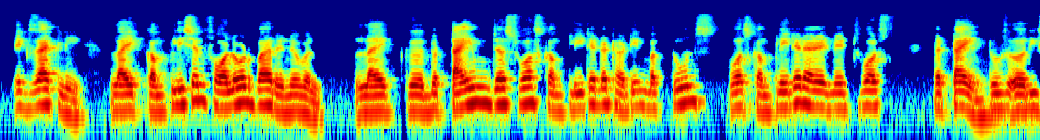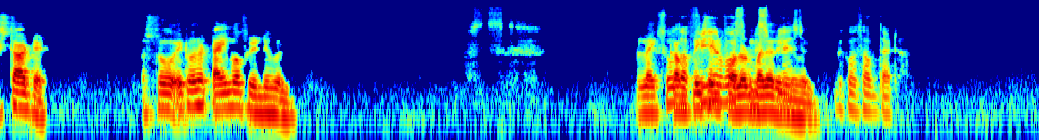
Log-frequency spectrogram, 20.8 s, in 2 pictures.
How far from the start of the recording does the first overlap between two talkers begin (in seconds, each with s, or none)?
17.1 s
